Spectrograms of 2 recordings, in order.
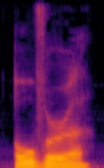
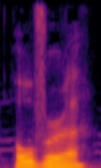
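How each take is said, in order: The two takes are said the same way.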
